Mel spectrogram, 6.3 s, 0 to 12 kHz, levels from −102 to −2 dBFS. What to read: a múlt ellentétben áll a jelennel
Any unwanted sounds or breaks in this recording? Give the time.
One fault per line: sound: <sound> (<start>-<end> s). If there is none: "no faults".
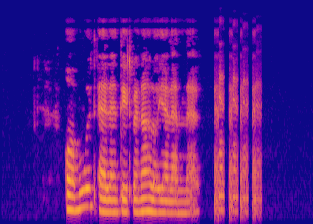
sound: laugh (4.3-5.2 s)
